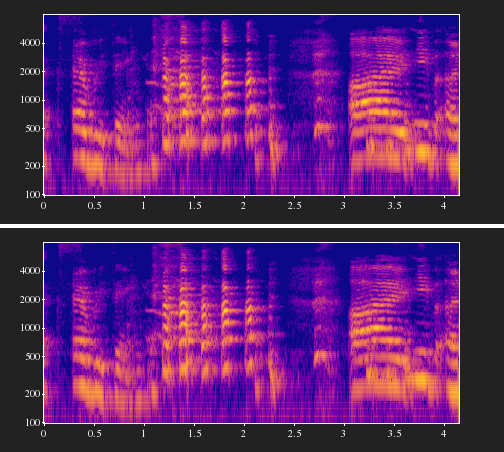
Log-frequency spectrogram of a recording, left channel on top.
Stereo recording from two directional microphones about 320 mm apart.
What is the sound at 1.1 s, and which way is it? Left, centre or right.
Laughter, centre.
